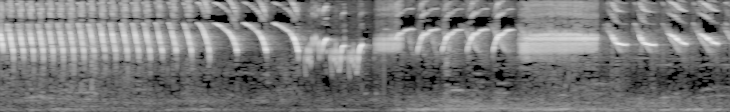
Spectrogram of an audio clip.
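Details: Canary song for encouraging other canaries to sing: a fast series of high upsweeping chips, longer falling whistles, a dense buzzy trill, then spaced bright slurred notes. A faint low hum runs beneath.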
